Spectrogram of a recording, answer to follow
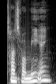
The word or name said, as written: transformering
